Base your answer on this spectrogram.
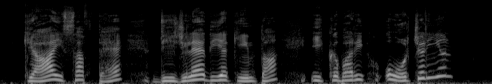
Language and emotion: Dogri, surprised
